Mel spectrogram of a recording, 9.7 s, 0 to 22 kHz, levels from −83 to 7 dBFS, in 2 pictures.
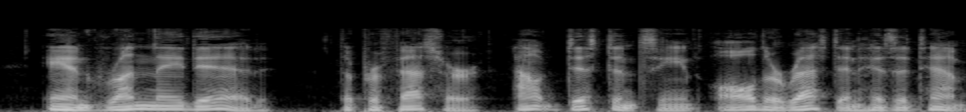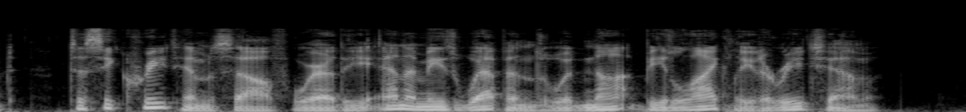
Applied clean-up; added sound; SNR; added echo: none; none; none; none.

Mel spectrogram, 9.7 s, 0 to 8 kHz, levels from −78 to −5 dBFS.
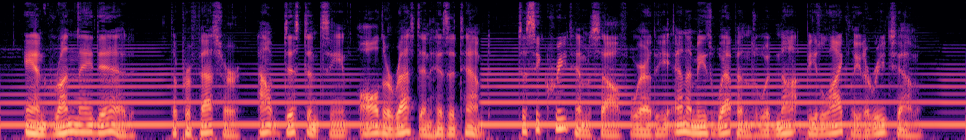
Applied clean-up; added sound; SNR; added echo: none; Wind instrument, woodwind instrument; 4 dB; none.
